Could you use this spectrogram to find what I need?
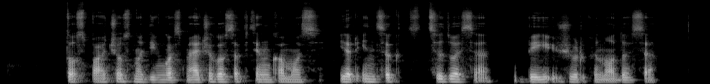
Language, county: Lithuanian, Kaunas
